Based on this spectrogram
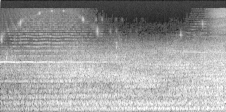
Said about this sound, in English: Returning from a short trip, the Magician circles Airport Moderny. Jane subconsciously notices a strange plane in the distance, but thinks nothing of it.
